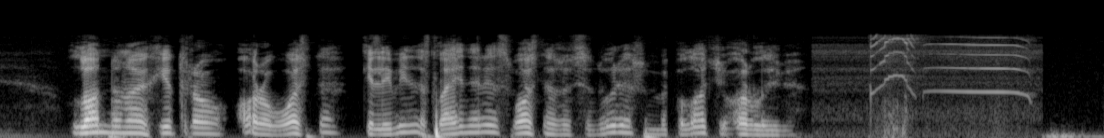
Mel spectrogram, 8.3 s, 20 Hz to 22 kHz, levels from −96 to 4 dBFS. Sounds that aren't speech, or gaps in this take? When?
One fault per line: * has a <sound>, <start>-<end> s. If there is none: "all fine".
* has a squeak, 6.5-7.8 s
